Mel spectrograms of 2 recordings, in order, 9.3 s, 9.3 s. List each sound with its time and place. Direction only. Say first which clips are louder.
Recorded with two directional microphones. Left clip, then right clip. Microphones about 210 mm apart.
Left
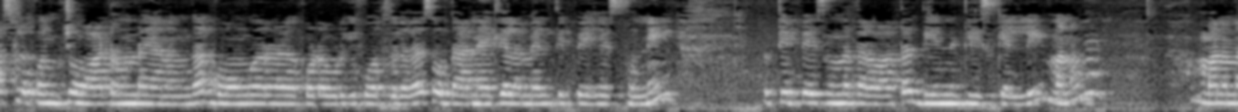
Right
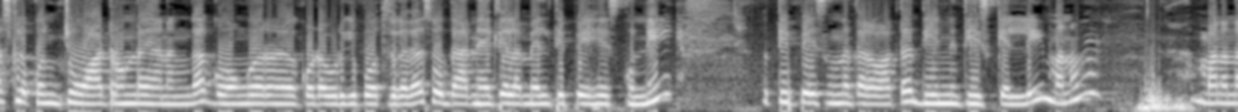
0.1 s a woman's voice: right 11 dB; 45° right (ahead or behind)
9.0 s music: right 10 dB; 40° right (ahead or behind)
